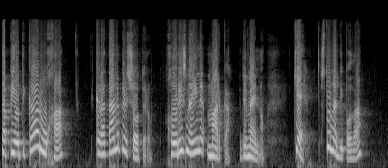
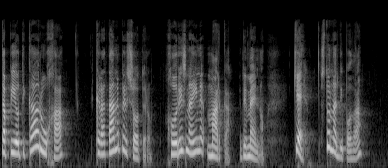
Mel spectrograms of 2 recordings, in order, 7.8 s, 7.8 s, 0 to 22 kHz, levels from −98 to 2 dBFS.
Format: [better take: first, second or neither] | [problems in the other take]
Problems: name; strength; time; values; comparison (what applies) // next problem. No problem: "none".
second | distortion; heavy; 10% of the sound clipped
